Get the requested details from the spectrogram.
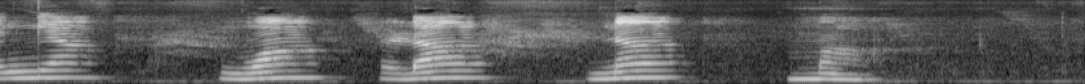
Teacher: ये नाक से बोले जाते हैं, इसलिए इनको नासिक के व्यंजन कहते हैं।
